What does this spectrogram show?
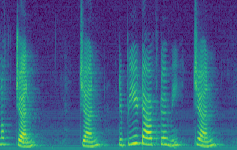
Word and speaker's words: zhu: Pinyin is ZHU, has a pronunciation of chu, chu.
